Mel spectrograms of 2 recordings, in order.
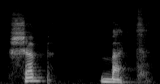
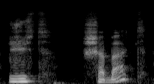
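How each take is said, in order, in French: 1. Le son b au milieu est allongé. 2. Le son b au milieu est court. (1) "on disait Shab, Shabbat, comme ça" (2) "on ne disait pas juste"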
